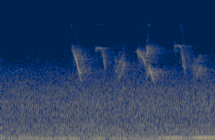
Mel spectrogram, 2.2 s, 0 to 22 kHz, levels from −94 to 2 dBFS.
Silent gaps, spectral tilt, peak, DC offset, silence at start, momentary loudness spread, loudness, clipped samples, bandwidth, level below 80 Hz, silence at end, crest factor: none; -6 dB/octave; -30 dBFS; under 0.1%; 0 s; 6 LU; -46 LUFS; under 0.1%; 10.5 kHz; -48 dBFS; 0 s; 14 dB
